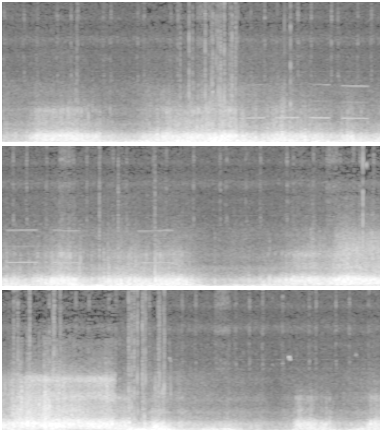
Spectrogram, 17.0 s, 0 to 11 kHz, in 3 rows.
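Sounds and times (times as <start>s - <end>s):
wind rushing over microphone: 0.0s - 17.0s
variometer steady high tone: 3.3s - 9.1s
variometer short high beeps: 3.4s - 7.0s, 7.7s - 8.4s.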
